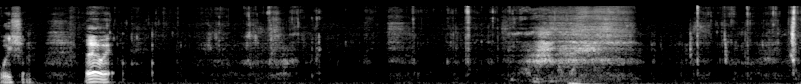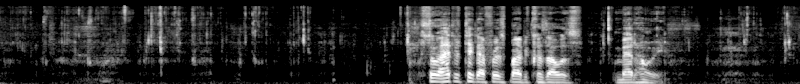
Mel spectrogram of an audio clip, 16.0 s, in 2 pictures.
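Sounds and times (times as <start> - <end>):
person chewing a sandwich: 0.4 - 12.6, 13.8 - 16.0
wet chewing clicks: 6.5 - 12.2, 13.8 - 16.0.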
